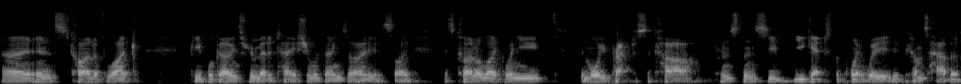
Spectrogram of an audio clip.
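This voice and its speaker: A man's fairly low voice at a fairly quick pace. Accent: Australian. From Australia. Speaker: novelist. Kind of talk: interview. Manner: halting, many fillers.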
